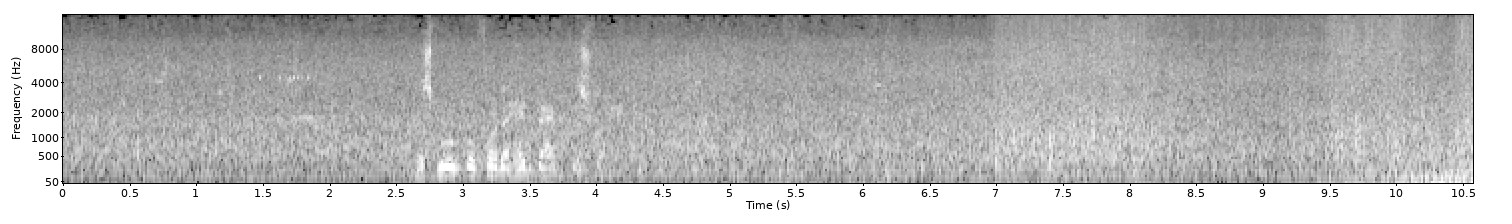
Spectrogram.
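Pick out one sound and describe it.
Water pours down steadily in a nearby waterfall.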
